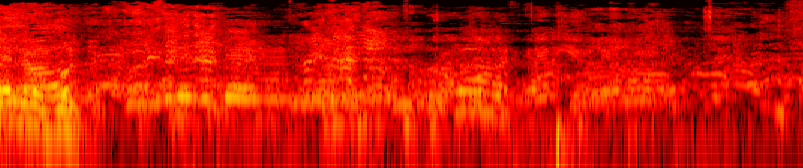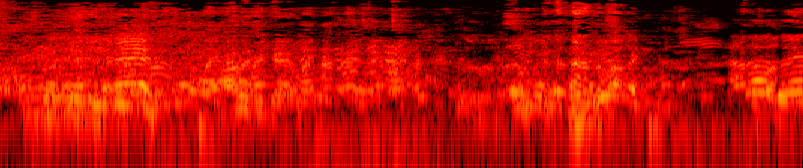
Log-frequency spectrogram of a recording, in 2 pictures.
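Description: Spectators chattering, many voices talking over one another close by, with laughter about four seconds in.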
